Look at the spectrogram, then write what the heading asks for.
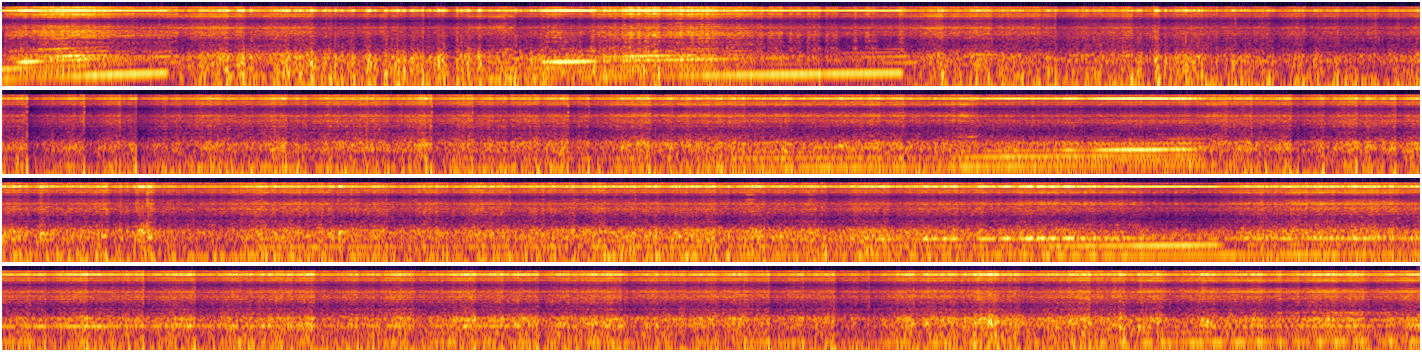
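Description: Sports car engine heard from inside the open cockpit, driven hard on a track: the pitch climbs under acceleration and drops at each upshift, with gear changes about four, thirteen and twenty seconds in, then runs at a steadier pitch near the end.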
